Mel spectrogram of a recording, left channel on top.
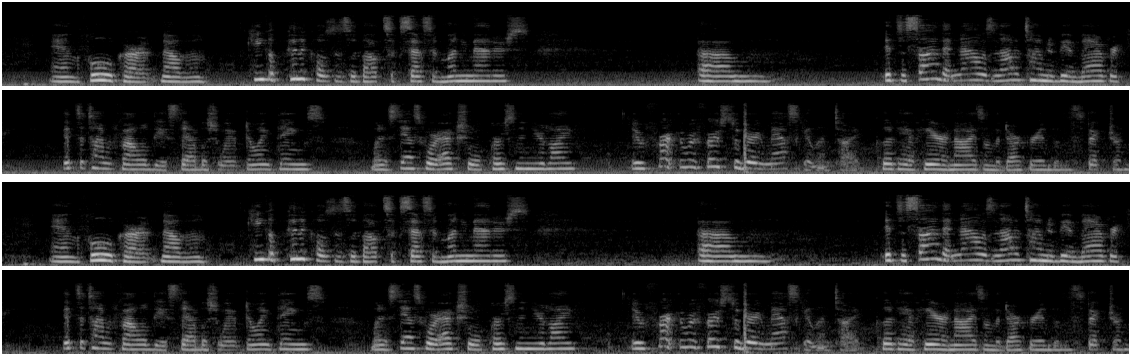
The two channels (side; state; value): left; noise; hum, 17 dB below the sound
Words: and the Fool card. Now the King of Pentacles is about success and money matters. It's a sign that now is not a time to be a maverick. It's a time to follow the established way of doing things. When it stands for an actual person in your life, it refers to a very masculine type. Could have hair and eyes on the darker end of the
